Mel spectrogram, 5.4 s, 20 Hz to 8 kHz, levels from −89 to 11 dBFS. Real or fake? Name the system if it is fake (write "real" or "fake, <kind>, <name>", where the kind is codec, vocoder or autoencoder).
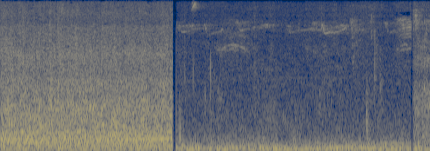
real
